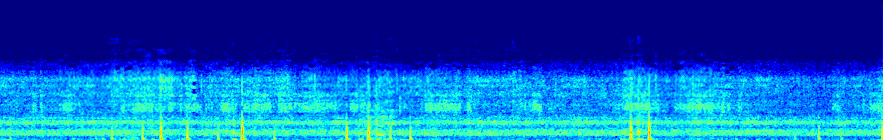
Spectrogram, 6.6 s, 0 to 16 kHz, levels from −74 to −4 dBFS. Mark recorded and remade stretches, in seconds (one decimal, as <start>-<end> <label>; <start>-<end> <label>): 0.0-0.4 recorded; 0.4-1.4 remade; 1.4-2.3 recorded; 2.3-3.3 remade; 3.3-4.7 recorded; 4.7-5.4 remade; 5.4-6.6 recorded

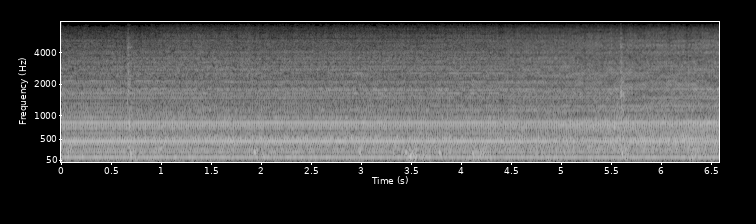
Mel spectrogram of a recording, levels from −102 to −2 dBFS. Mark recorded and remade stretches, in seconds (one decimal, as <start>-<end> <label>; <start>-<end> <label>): 0.0-4.4 recorded; 4.4-6.6 remade

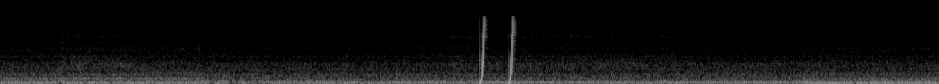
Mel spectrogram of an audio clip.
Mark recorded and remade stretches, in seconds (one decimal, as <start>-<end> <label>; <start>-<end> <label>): 0.0-0.6 recorded; 0.6-1.3 remade; 1.3-4.5 recorded; 4.5-6.8 remade; 6.8-9.4 recorded

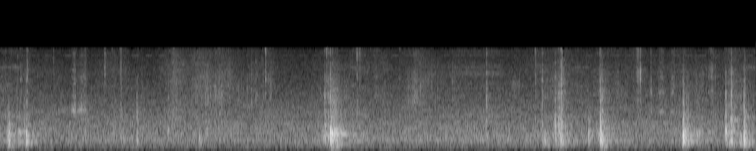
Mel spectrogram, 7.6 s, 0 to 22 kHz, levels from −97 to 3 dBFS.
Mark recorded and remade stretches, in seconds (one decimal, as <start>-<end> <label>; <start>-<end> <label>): 0.0-7.6 recorded

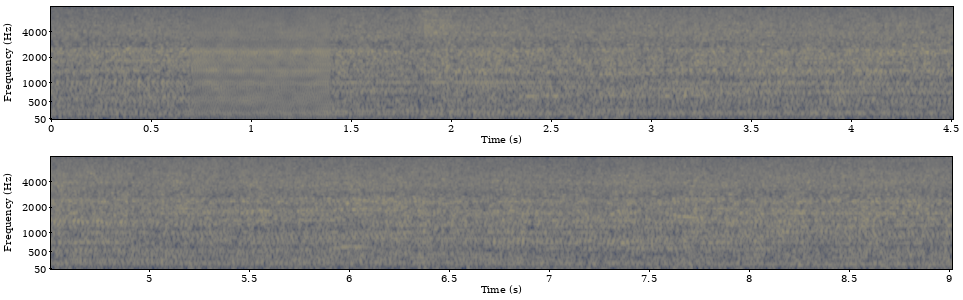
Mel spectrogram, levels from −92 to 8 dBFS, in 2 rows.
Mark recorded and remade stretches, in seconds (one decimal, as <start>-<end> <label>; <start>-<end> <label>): 0.0-0.7 recorded; 0.7-1.4 remade; 1.4-9.0 recorded

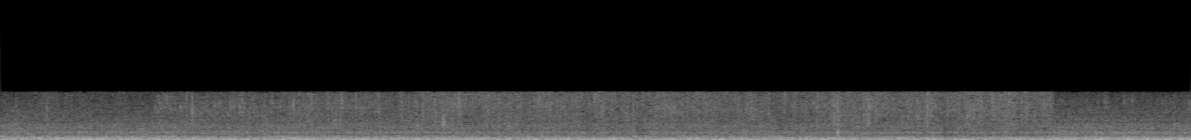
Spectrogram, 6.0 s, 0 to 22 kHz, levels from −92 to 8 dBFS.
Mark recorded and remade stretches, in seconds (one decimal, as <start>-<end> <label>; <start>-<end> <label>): 0.0-6.0 recorded

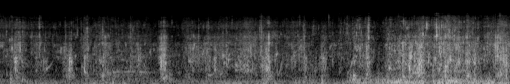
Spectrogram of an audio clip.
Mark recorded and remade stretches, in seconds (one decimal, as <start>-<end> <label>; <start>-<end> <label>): 0.0-3.1 remade; 3.1-5.1 recorded

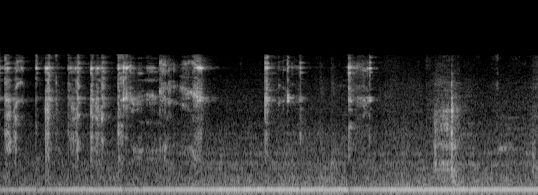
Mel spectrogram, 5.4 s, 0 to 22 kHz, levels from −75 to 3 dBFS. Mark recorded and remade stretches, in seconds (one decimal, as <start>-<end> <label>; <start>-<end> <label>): 0.0-1.4 remade; 1.4-3.0 recorded; 3.0-3.6 remade; 3.6-5.4 recorded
